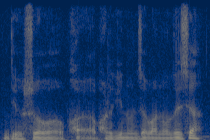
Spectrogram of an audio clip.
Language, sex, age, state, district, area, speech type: Nepali, male, 45-60, West Bengal, Jalpaiguri, rural, spontaneous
